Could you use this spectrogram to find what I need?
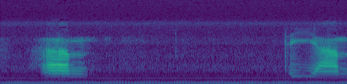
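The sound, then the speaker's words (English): Analog two-way radio audio from a handset close to the other radios, at good signal strength: two brief bursts of a narrow, tinny voice, one near the start and one at the end, over a steady low hum and a faint continuous hiss. “Okay, this is an example of how analog audio sounds.”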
